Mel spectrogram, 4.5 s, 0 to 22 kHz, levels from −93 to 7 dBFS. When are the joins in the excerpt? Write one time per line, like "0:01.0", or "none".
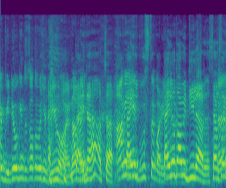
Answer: none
